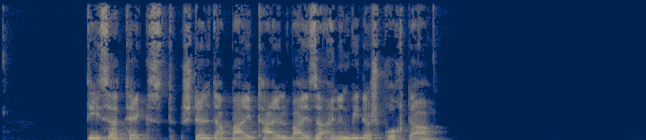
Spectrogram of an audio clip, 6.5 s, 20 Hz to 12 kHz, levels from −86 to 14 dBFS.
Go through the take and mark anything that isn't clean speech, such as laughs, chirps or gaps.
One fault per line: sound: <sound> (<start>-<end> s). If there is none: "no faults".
no faults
